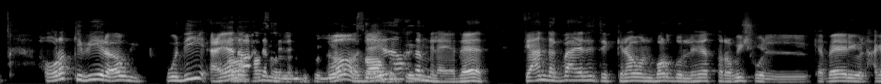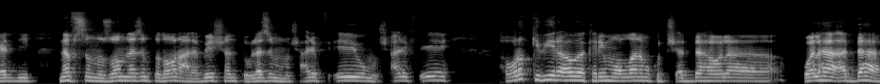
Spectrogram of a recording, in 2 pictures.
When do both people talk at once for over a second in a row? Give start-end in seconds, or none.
2.3-4.4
